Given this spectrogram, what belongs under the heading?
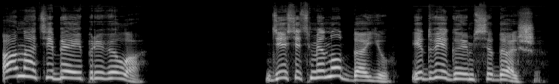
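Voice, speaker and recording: A woman voicing a gruff, commanding bearded man who leads a band of kidnappers in a storybook. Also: sits high, sing-song, unhurried, a bit bright, no room sound, studio quality, pitched above the performer's own voice, heavily acted. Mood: curt. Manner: curt, commanding.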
